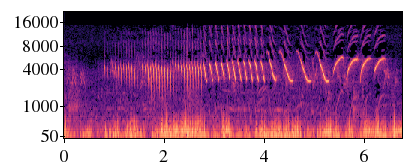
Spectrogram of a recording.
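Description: A songbird singing: a high, very fast trill starting about a second in, then a run of quick repeated notes, then slurred falling and rising whistles. Underneath are low, irregular rustling and knocks of fabric being handled.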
